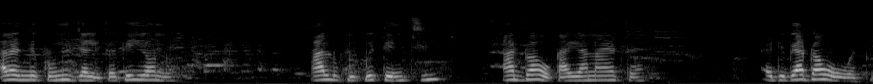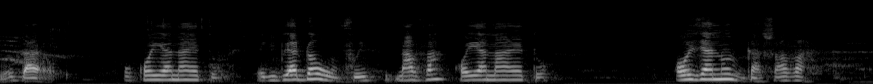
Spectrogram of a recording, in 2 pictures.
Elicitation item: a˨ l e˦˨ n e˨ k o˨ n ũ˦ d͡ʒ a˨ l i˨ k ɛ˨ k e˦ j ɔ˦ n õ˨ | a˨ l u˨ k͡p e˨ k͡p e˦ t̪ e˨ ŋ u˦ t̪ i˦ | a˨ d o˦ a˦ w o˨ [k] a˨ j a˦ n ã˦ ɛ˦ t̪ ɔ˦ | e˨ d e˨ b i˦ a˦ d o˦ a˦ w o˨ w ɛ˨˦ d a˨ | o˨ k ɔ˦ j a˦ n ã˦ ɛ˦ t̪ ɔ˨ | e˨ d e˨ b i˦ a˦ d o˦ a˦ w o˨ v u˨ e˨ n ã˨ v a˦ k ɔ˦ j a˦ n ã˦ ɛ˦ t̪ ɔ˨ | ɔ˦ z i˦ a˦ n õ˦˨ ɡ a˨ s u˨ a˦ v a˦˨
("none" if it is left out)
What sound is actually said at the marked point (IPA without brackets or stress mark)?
k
